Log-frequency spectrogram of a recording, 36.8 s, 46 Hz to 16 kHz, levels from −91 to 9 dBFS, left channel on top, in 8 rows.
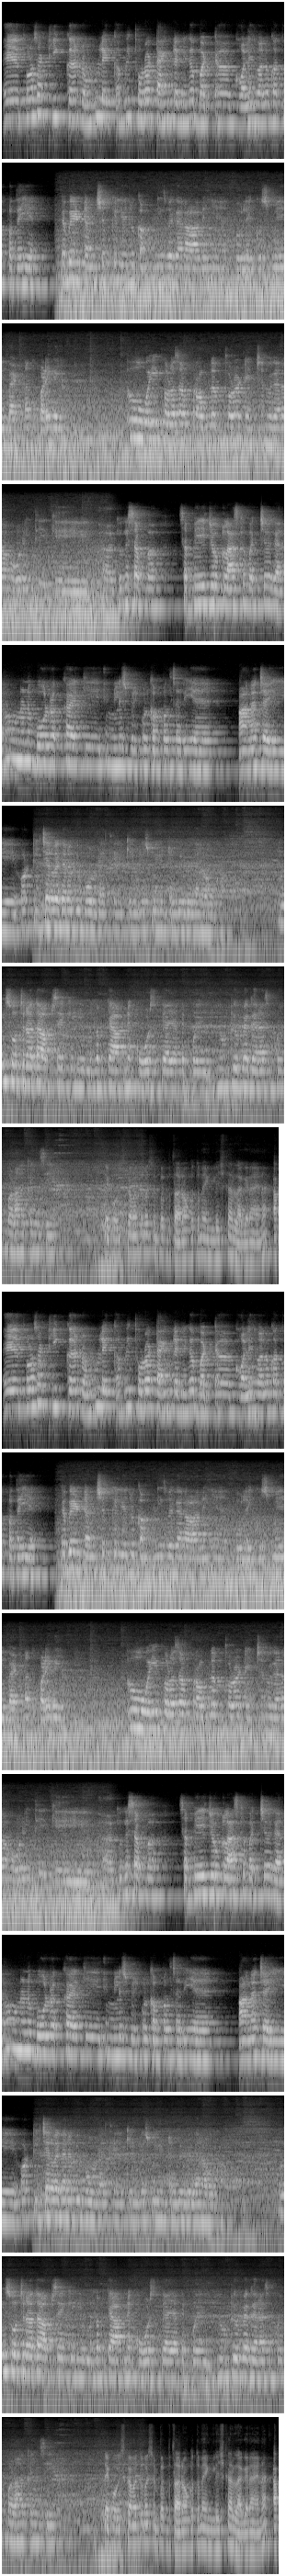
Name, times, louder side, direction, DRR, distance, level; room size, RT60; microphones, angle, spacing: voice 1, 0.0-5.2 5.6-10.2 11.2-16.3 16.7-21.8 22.3-26.7 27.5-33.1, equal, ahead, 3 dB, 0.7 m, -20 dB
sound 1, 5.5-15.6, equal, 45° left, 2.0 m, -23 dB
sound 2, 23.5-34.6, equal, 30° left, 3.6 m, -31 dB
voice 2, 33.8-36.7, right 3 dB, 35° right, 10 dB, 0.4 m, -23 dB
10.0 x 5.0 x 5.8 m, 0.89 s
head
